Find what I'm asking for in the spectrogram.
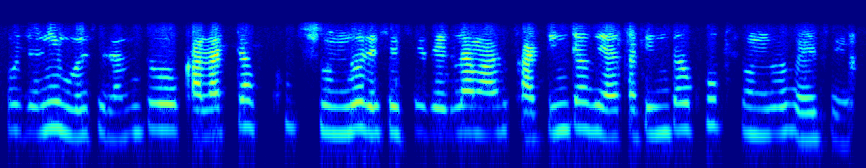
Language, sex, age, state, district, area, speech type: Bengali, female, 18-30, West Bengal, Cooch Behar, rural, conversation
